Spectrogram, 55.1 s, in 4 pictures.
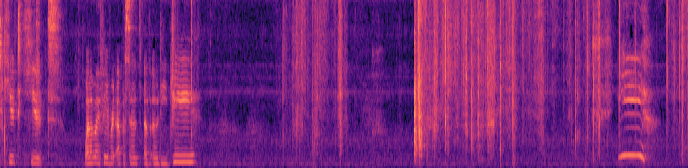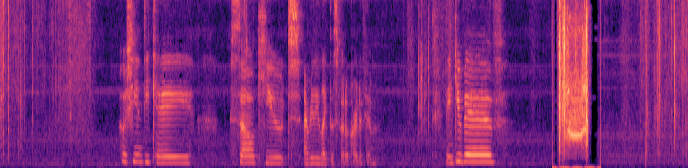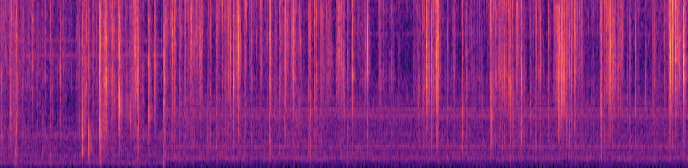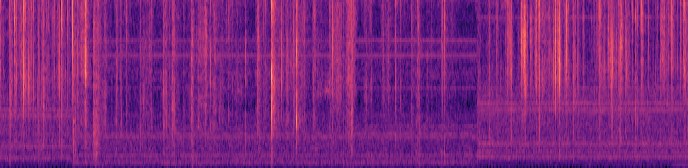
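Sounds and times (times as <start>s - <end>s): plastic sleeves crinkling: 8.3s - 12.2s, 13.3s - 15.6s, 26.6s - 55.0s.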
